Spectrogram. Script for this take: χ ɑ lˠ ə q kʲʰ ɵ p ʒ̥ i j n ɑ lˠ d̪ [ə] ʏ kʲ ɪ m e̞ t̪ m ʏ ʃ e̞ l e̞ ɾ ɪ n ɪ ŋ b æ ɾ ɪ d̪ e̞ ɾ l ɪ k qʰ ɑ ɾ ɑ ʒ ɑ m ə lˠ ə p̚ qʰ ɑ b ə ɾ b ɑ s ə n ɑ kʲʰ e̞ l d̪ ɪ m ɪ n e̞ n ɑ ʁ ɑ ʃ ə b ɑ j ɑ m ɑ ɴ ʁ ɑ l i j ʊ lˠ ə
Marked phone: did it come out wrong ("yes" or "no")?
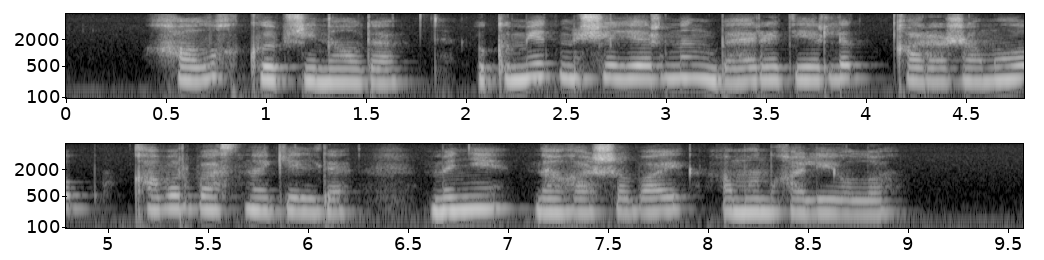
no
